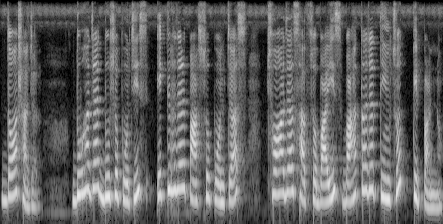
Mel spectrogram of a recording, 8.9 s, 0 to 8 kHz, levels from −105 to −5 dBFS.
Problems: constant background noise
